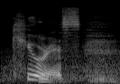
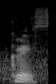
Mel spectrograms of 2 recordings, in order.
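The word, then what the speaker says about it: QRIS: Now, I was just told that it often gets mispronounced as curis, but it's actually Chris.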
